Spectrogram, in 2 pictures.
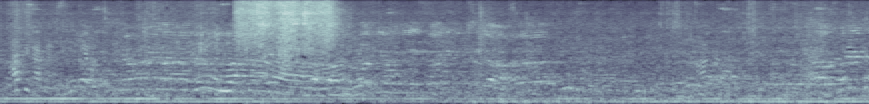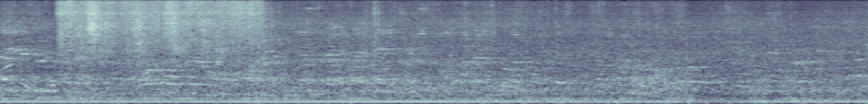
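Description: A crowd of men and women chatters all around, close by and further off.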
